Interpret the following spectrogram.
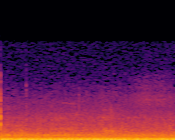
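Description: Steady low hum over an even rushing noise, the background sound of a large hall's air handling.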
